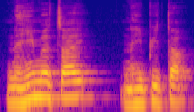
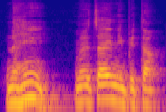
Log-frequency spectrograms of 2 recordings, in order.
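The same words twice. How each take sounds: First: All the words run together without a pause. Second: There is a short pause after the first word.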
